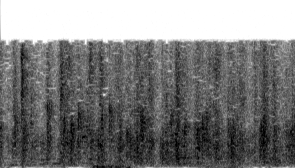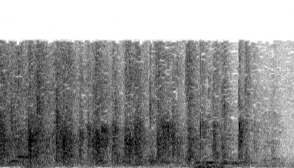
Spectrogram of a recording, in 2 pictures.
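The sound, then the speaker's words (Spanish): Audience applause at a bilingual preaching event, a steady patter of many hands clapping that holds fairly even, then thins and fades in the last moment. “I know that the applauses here are not many.”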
